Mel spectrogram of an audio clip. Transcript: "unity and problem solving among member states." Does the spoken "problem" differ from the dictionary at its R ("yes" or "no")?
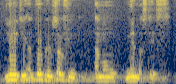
yes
